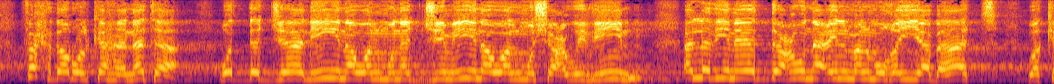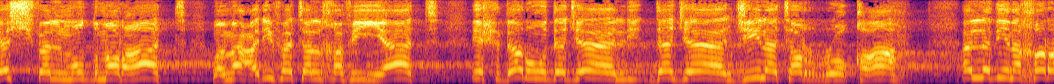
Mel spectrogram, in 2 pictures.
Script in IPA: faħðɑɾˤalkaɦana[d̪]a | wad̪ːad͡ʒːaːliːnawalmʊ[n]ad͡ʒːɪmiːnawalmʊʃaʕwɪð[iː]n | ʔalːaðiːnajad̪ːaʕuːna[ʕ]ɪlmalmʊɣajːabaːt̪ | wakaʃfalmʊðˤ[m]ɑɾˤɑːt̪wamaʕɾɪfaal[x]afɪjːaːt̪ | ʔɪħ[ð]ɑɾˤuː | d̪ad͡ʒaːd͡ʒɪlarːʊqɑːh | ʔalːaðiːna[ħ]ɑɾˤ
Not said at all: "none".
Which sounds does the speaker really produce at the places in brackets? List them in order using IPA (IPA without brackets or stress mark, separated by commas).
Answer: t̪, n, iː, ʕ, m, x, ð, x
